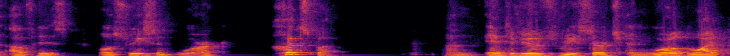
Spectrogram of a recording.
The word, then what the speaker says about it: chutzpah: So the ch sound is not necessarily one that's very common to us. I've seen it pronounced chutzpah. I mean, if you look at the ch, it can sound as like a k, as in the word character or chaos. It can sound like ch, as in I'd like some of that chai tea.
